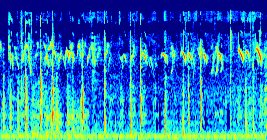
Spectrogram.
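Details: Ten baby chicks hatched by a tiny bantam Sebright hen that hid her eggs: a run of high, downward-arching peeps with sharp tapping clicks between them and a low steady hum underneath.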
